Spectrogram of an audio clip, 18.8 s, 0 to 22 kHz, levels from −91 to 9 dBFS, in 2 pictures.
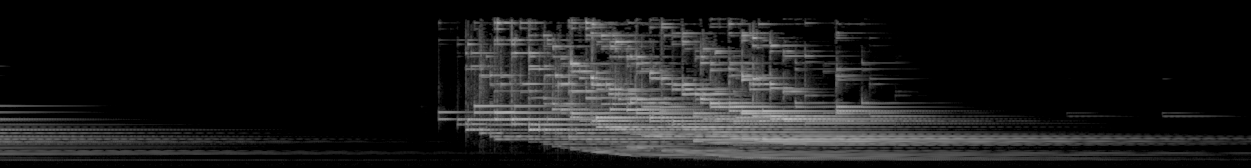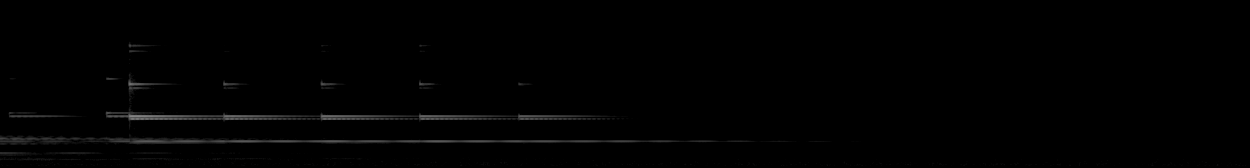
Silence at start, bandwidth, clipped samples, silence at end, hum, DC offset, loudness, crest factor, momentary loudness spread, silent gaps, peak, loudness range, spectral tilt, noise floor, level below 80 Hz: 0 s; over 20 kHz; under 0.1%; 8.15 s; none; under 0.1%; -22 LUFS; 24 dB; 25 LU; none; -8 dBFS; 18 LU; 10.5 dB/octave; -86 dBFS; under -90 dBFS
